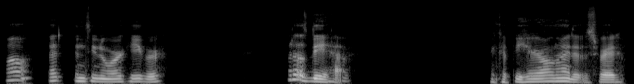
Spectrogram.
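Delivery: normal talking voice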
